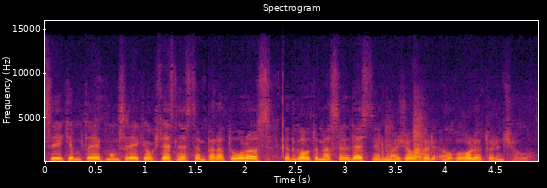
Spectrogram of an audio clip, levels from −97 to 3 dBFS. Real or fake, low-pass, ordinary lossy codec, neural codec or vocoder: fake; 14.4 kHz; AAC, 48 kbps; vocoder, 44.1 kHz, 128 mel bands every 512 samples, BigVGAN v2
